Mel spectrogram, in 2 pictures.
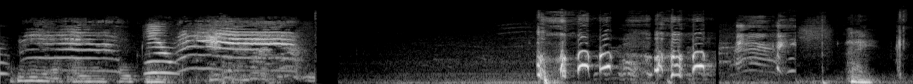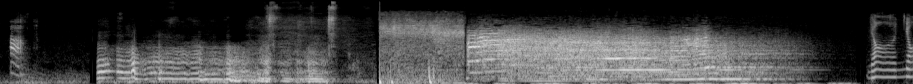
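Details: Domestic cat meowing in a compilation of funny cat moments; several harmonic, wavering meows in the opening seconds, then scattered clicks and bumps, more drawn-out cries later, mixed with human speech and room noise.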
